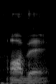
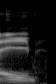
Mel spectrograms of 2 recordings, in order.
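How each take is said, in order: First: It is said the Japanese way. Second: It is said like the English nickname. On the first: The speaker calls it right. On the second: The speaker calls it wrong.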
